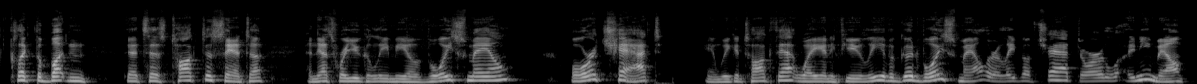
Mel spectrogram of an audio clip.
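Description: A man playing a jolly old Santa Claus who hosts a show and reads a Christmas story aloud, with booming ho-ho laughs. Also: a little slow, fairly bright tone. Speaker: host. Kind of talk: storytelling podcast.

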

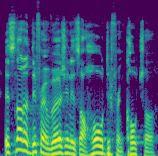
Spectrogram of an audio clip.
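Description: Guy chatting casually on a podcast, animated, lots of bro and slang. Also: fairly high pitch, racing. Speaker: podcast guest, krump dancer. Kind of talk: casual chat.

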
